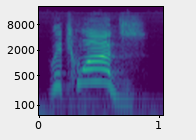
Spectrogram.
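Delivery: anxious questioner. Acted. Man dodging Jesus' command.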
